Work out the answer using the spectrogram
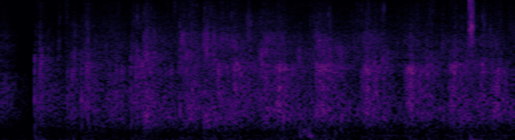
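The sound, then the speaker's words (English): A church audience applauds to congratulate members being named. Clapping starts sharply and continues as a steady, moderately loud patter. “to show your pleasure to God and to these ones through applause”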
